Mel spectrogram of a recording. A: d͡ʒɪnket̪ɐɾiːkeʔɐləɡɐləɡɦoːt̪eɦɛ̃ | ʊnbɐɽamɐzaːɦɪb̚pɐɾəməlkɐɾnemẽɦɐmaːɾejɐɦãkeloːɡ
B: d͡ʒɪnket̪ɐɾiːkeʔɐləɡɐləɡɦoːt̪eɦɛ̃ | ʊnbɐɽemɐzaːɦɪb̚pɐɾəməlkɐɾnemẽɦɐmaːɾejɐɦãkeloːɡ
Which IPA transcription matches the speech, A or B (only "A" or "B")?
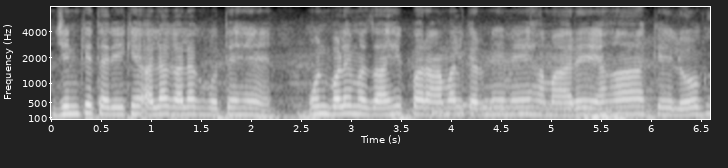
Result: B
